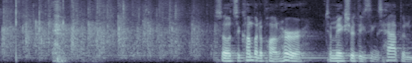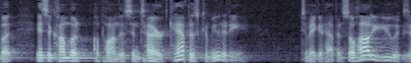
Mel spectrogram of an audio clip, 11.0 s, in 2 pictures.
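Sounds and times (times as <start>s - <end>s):
audience applause: 0.0s - 2.9s
speech: 2.9s - 8.9s, 9.5s - 10.9s.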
